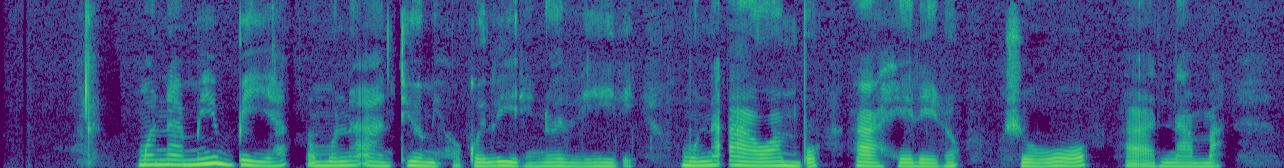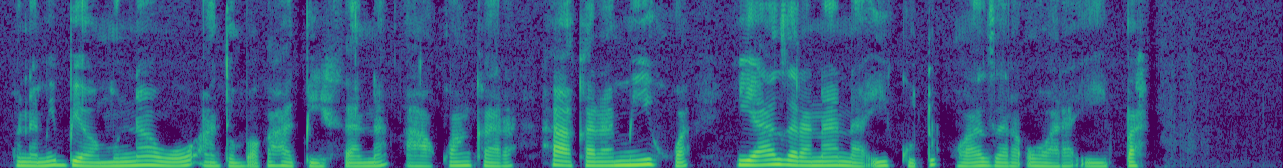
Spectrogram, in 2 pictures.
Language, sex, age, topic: Oshiwambo, female, 25-35, agriculture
